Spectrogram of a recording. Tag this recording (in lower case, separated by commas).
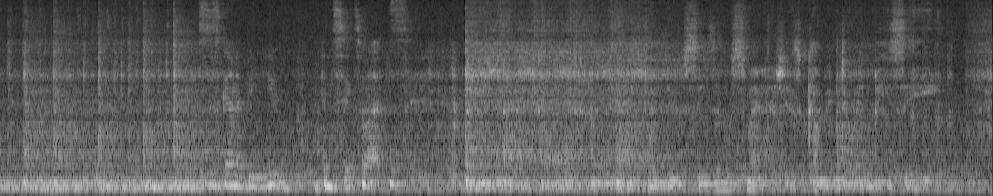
music, speech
